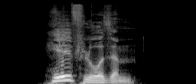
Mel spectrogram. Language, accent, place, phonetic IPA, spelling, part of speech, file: German, Germany, Berlin, [ˈhɪlfloːzm̩], hilflosem, adjective, De-hilflosem.ogg
- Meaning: strong dative masculine/neuter singular of hilflos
